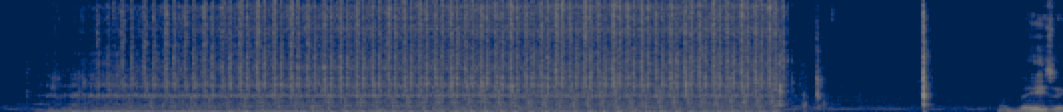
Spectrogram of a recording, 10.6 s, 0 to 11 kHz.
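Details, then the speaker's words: 1956 Atlas sewing machine with an oscillating hook, stitching 100% cotton at a shorter stitch length; fast, even, light needle clatter with no knocks or binding, running quieter than a Featherweight. "amazing such a big strong machine and yet it's just it runs quieter than a feather weight quite honestly it truly does"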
